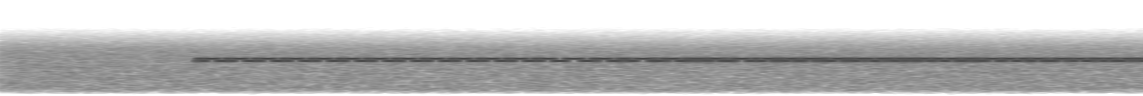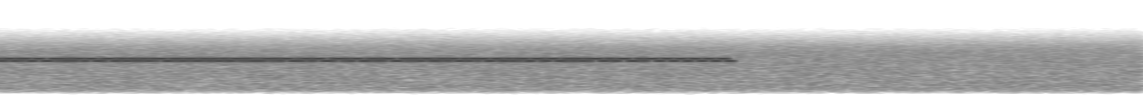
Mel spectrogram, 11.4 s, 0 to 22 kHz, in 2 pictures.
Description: NAVTEX (SITOR-B), 100 baud, 170 Hz shift, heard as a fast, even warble, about 1700 Hz centre, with radio static. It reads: WARTO PRZEDSTAWIC UKRAINIE TAKIE SZANSE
